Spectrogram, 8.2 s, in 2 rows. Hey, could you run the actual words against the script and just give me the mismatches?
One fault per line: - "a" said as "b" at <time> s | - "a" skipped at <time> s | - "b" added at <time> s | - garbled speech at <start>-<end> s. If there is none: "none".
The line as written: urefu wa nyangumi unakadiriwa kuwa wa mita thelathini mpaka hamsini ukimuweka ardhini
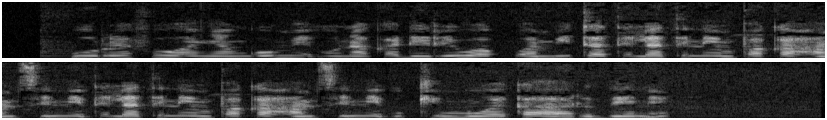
- "kuwa" skipped at 2.5 s
- "thelathini mpaka hamsini" added at 4.5 s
